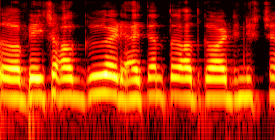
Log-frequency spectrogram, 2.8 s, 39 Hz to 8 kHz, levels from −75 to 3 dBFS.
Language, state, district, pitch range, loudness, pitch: Kashmiri, Punjab, Kapurthala, 195-210 Hz, -15 LUFS, 205 Hz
